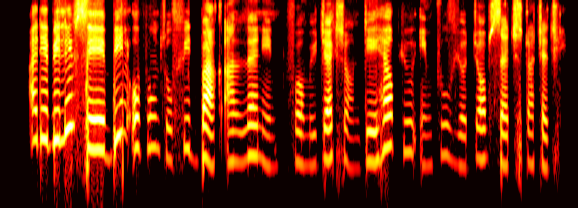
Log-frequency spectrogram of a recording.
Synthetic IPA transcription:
ʔa̰ɪdebiliv̥sebĩŋopə̃ntʰufit̚bakʰã̰nlɛnĩn | fɹɔ̃mɹid͡ʒɛkʃɔ̃ndeɦɛlpʰjuʔĩmpʰɹuvjɔd͡ʒɔbsɛt͡ʃstɹatɛd͡ʒi

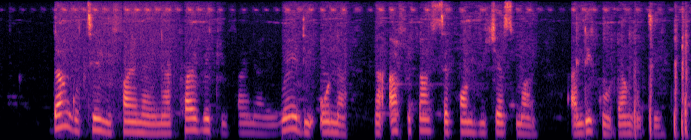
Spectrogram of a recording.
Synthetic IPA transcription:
dãŋɡotʰeɹifaɪnaɹinapɹaɪvetɹifaɪnaɹiwɛdiʔona | naʔafɹikãnsɛkɔ̃ndɹit͡ʃɛsmãn | a̰liɡodãŋɡotʰe

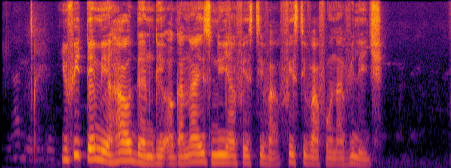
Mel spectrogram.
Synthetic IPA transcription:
jufitemieɦaʊdɛmdeɔɡanaɪznjujãnfɛstivafɛstivalfɔnaviled͡ʒ

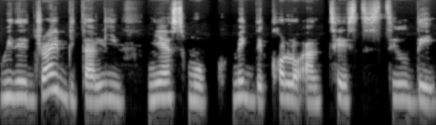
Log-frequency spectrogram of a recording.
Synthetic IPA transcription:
wiðedɹaɪbitʰaliv | niəsmokmek̚ðəkʰɔlɔʔãntʰeststʰilˠde

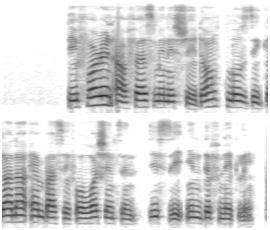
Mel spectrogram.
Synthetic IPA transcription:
ð̥ifɔɹɛ̃nʔafɛzministɹidɔ̃nklozðiɡanaʔɛ̃mbasifɔwɔʃĩŋtɔ̃nd̥isiʔĩndɛfinetʰlḭ

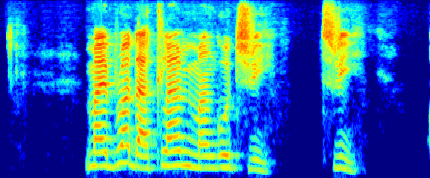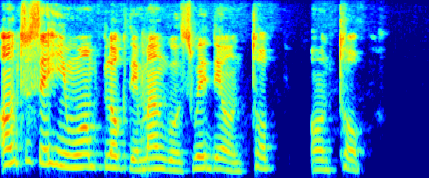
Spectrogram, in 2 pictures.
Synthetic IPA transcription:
maɪbɹɔdaklãɪ̃mːãŋɡoi | tɹi | ɔ̃ntuseɦĩmwɔ̃nplɔkdemãŋɡoswedeɔ̃n | ɔ̃ntʰɔp̚

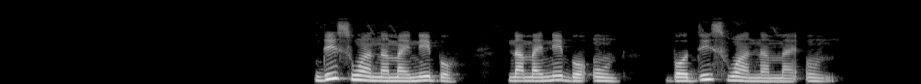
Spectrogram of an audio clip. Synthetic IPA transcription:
dɪswãnːamaɪnebɔ | namaɪnebɔʔõn | bɔtdɪswãnːamaɪʔõn

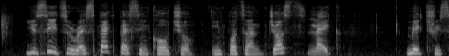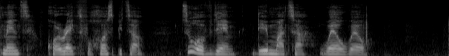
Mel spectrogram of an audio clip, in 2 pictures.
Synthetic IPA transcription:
jusituɹɛspɛk̚t̚pɛsĩnkʰɔlˠt͡ʃɔ | ĩmpʰɔtãntd͡ʒ̥ʌstlaɪk | mek̚tʰɹitmɛ̃nt | kʰɔɹɛk̚tfɔhɔspitʰal | tʰuɔvðɛ̃m | dematʰəwɛlˠwɛlˠ

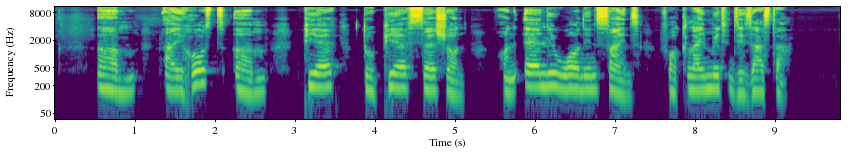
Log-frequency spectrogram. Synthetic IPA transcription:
am | ajhostampʰiɛ | tupʰiɛsɛʃɔ̃n | ɔ̃nɛliwɔnĩnsãɪns | fɔkʰlaɪmetdizastʰa

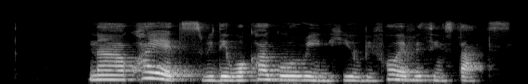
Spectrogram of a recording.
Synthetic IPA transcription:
nakʰwajɛtswidewɔkʰaɡoɹẽnhilbifɔɛvɹiθĩŋstats

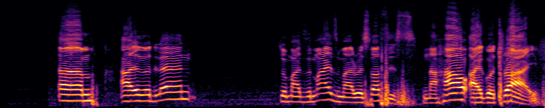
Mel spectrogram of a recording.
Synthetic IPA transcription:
ʌmaɪwʊlɛn | tumaksɪmaɪzmaɪɹisɔsɪsnaɦawʔaɪɡodɹaɪv

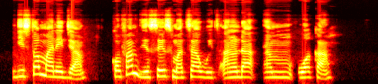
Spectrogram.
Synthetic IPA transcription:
distɔp̚maned͡ʒa | kɔ̃nfamdisesmatawidanɔdaɛmwɔka

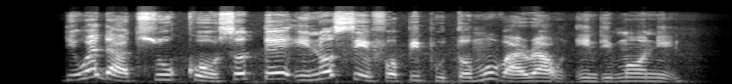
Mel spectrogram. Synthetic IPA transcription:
diwɛdatukosoteʔinosevfɔpiputomuvaɾãʊ̃ndĩndimɔnĩn

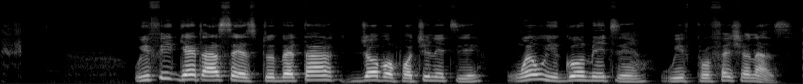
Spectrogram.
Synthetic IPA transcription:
wifidɡɛtaksɛstubɛtad͡ʒɔbɔpɔtjuniti | wɛ̃nwiɡomitĩŋ | wið̥pɹofɛʃɔna̰ls

